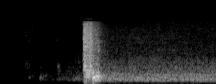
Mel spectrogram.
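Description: Silence, then a sudden pop about a second in as a conference line's microphone opens, followed by the steady hiss of the open line.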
